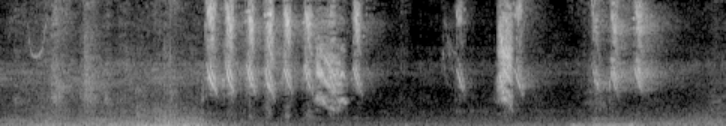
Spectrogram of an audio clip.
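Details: Female Yellow-bellied seedeater (Sporophila nigricollis) calling to attract males, used to stimulate singing in a male that has gone quiet: a quick run of about seven thin, high chirps ending in a falling note, then two shorter bursts.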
